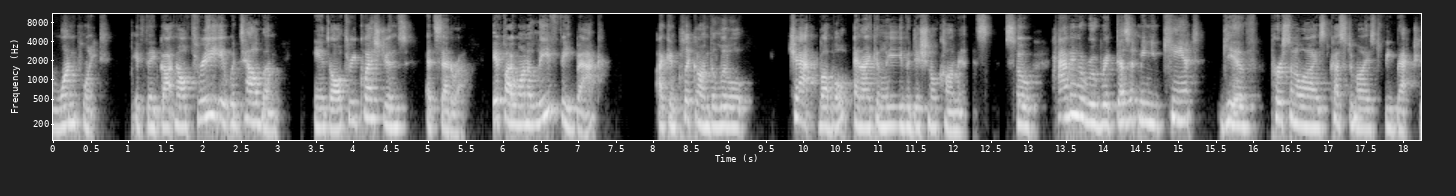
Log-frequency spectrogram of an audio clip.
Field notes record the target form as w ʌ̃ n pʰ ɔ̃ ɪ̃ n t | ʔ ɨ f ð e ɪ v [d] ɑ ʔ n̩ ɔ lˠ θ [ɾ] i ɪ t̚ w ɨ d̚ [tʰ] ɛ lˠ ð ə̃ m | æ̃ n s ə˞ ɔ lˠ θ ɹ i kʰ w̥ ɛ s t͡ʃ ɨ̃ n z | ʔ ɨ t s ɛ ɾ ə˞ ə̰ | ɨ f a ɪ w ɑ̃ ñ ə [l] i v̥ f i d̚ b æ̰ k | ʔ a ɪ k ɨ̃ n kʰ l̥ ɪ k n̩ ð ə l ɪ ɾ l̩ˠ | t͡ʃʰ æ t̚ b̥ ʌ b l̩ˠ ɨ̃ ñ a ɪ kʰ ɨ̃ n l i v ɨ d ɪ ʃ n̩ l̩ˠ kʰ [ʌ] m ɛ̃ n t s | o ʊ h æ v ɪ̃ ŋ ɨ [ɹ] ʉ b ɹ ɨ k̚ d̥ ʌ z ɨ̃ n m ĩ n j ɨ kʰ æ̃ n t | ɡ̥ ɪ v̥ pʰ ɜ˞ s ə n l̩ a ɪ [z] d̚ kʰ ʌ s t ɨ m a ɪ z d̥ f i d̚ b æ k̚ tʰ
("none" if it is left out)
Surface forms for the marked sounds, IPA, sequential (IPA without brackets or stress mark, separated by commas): ɡ, ɹ, tʰ, l, ɑ, ɹ, z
